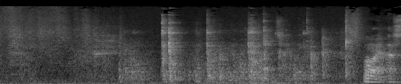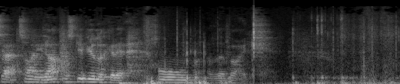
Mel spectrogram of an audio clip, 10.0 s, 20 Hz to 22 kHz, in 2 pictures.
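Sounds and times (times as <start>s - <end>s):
metal tools clattering: 1.6s - 4.3s.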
